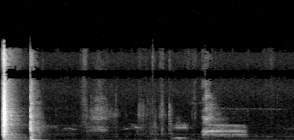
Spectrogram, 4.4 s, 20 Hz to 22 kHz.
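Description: A 36-lb Scythian horse bow shot with no string silencers: a sharp snap as the string is released, then about half a second later a second sharp thud as the wooden arrow strikes the target.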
